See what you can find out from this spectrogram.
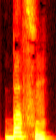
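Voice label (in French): "bas-fond" French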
